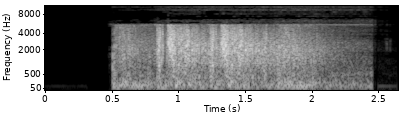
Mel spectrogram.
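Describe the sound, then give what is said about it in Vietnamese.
Loud explosion sound effect in a fantasy battle scene, heard as one sustained roar of dense noise about two seconds long that starts abruptly and cuts off sharply, alone without talk. “Sau 4 tiếng nổ long trời vang lên”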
